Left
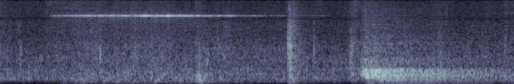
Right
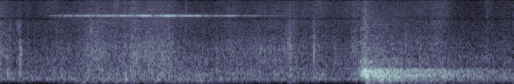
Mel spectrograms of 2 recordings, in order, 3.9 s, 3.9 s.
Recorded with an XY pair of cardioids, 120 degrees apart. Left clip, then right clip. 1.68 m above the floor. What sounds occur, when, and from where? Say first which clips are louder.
0.4 s an alarm: left 3 dB; straight ahead, 4.5 m
2.7 s a whoosh: right 4 dB; 50° right, 1.5 m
